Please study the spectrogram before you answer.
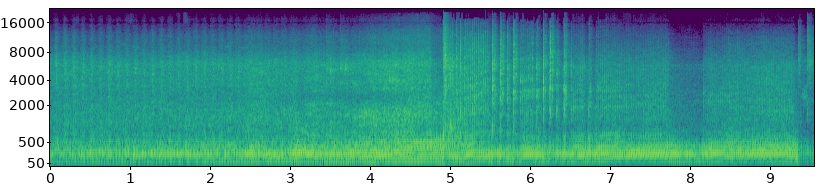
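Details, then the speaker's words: Polaris RZR 170 that sat about 5 years and probably needs a carb cleaning. A sticking throttle cable holds the revs raised and uneven. Popping from the exhaust, with a harsh grinding as the owner tries to put it in gear on a first drive attempt. "So, you can't see me cuz I'm just outside of the frame, but you can certainly hear this bike popping and going. And that grinding noise is me trying to put it in gear. But that throttle cable is a little stuck and it's not really at auto."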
